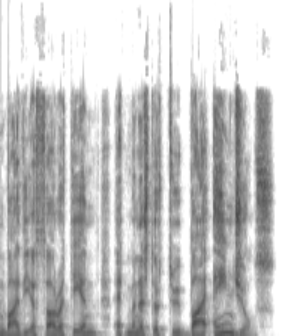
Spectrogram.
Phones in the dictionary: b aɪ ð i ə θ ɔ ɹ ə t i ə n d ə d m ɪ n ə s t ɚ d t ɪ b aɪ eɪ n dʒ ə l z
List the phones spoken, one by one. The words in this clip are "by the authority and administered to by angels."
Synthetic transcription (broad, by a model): b aɪ ð i ə θ ɔ ɹ ə t i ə n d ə d m ɪ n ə s t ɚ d t ɪ b aɪ eɪ n dʒ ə l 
